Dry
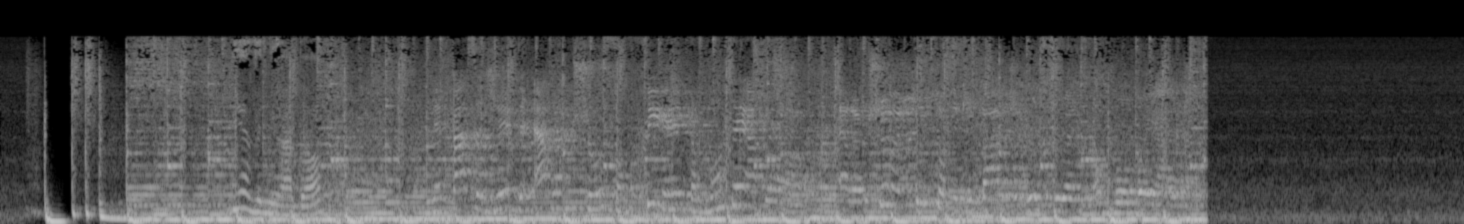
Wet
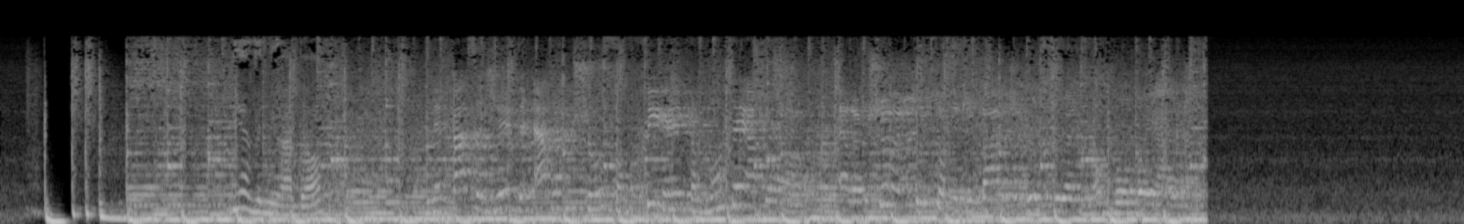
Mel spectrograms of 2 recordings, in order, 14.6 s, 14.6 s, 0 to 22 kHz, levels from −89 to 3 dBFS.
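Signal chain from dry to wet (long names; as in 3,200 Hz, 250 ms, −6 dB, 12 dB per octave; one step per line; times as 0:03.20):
high-shelf EQ 8,700 Hz −11.5 dB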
